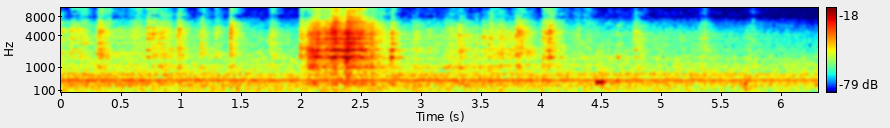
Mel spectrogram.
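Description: Small objects being handled by hand: a rustle with light clinks about two seconds in, then a few faint taps, over a low steady hum.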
